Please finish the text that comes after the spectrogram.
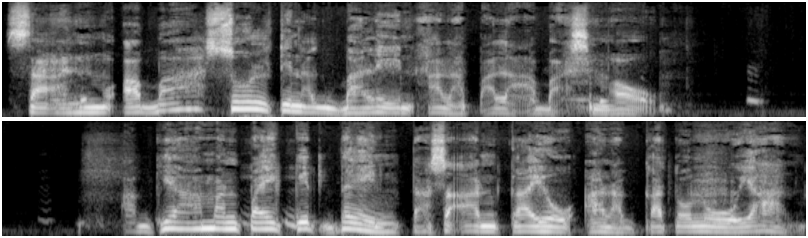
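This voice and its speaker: A man's voice: fairly low pitch, expressive, slow pace, breathy edge, no echo, exaggerated voice. An actor playing an older father who gives sympathetic, consoling counsel in a radio drama. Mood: concerned, consoling.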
